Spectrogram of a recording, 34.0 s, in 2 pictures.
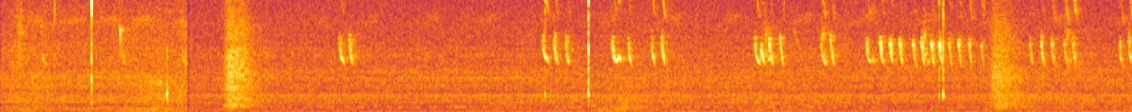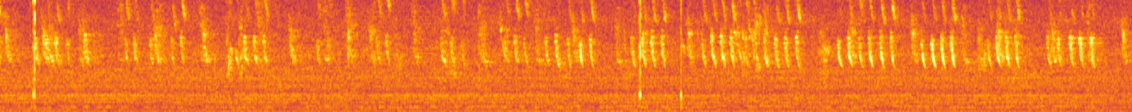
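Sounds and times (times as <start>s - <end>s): small birds trilling: 0.0s - 2.8s, 3.5s - 33.9s
low background hum: 0.0s - 33.9s
sharp clicks: 14.0s - 14.3s, 17.4s - 17.7s.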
